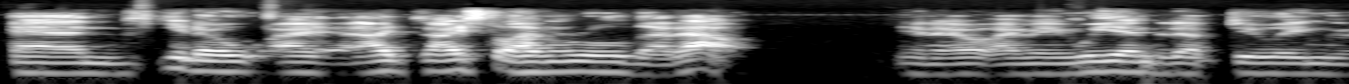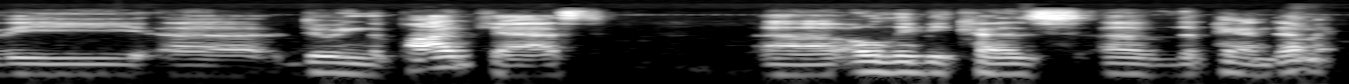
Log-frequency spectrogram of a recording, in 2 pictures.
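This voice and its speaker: A man's voice: lowish voice, fairly even intonation, unhurried, a little mellow. Dull lo-fi recording of a chatting man. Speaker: guest writer. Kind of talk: casual panel chat.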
